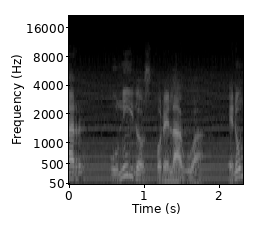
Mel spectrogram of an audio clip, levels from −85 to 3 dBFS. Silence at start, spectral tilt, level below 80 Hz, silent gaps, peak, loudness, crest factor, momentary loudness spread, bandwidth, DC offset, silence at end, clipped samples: 0 s; -5 dB/octave; -66 dBFS; none; -22 dBFS; -43 LUFS; 20 dB; 10 LU; 14 kHz; under 0.1%; 0 s; under 0.1%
